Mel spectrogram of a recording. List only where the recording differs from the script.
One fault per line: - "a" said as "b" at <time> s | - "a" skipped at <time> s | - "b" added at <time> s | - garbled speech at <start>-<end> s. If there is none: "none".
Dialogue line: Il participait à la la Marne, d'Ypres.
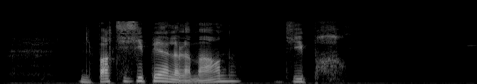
none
